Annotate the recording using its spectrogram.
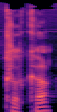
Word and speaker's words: Quooker: Because they misspelled beer, B-E-R, B-E-E-R, 52. We're also sponsored by the lovely people at Cooker, spelt Quooker. But pronounced Cooker, who get boiling hot water, instant boiling water.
